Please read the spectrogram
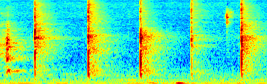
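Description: A series of about five sharp snaps or clicks, a little under half a second apart, with a dull low thump among them.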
